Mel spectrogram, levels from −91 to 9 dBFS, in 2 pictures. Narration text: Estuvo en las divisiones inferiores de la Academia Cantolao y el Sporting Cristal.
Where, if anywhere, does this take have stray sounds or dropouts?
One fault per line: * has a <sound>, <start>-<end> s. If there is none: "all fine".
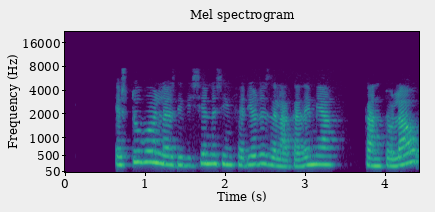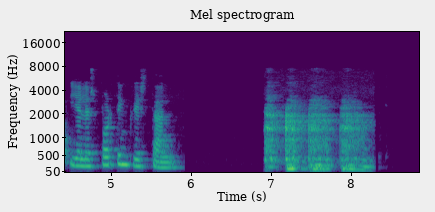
* has a throat clearing, 6.9-8.3 s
